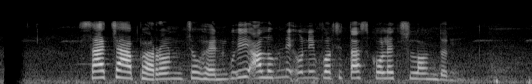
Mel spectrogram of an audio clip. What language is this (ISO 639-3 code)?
jav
